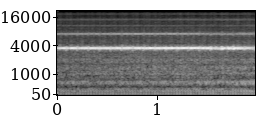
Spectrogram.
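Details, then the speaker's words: Ferrari 360 at idle: steady high-pitched whistle over smooth idle that goes away under full load; owner suspects a vacuum leak, possibly belts. "but listen hear that foreign play like a vacuum leak either that or the belt or in the belts but if it was a belt why would it go away faster no it's under full load it goes away I think it's a vacuum like"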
